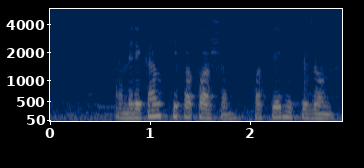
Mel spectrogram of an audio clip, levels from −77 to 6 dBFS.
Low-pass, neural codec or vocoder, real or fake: 5.4 kHz; none; real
